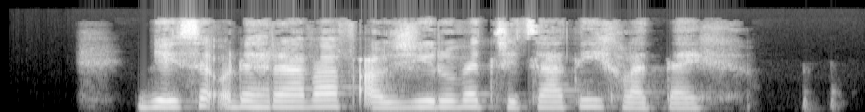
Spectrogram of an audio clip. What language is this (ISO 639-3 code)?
ces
